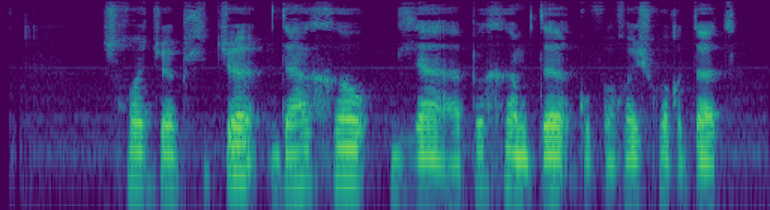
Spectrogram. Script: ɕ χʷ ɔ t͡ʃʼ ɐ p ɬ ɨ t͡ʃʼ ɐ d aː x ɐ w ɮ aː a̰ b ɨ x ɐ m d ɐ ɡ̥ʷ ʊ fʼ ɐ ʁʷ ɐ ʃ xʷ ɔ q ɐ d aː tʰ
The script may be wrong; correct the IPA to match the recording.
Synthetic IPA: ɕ χʷ ɔ t͡ʃʼ ɐ p ɬ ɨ t͡ʃʼ ɐ d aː x ɐ w ɮ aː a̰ b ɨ x ɐ m d ɐ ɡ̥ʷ ʊ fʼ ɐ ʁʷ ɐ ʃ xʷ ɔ q ə d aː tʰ

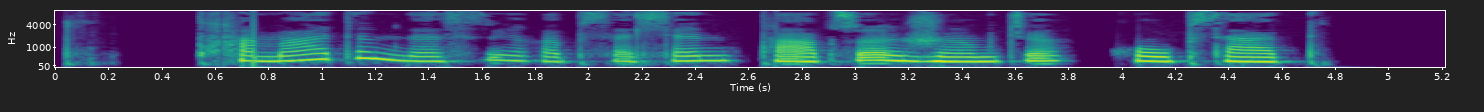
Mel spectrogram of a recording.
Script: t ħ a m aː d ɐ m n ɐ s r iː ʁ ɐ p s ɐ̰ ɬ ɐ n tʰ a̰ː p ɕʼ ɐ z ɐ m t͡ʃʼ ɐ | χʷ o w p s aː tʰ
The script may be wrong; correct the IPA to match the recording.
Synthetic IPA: t ħ a m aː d ɐ m n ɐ s r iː ʁ ɐ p s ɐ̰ ɬ ɐ n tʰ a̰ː p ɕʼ ɐ ʒ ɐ m t͡ʃʼ ɐ | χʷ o w p s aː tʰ

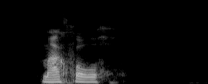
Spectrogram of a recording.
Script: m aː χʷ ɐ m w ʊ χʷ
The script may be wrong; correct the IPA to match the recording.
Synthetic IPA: m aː xʷ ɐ w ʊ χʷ

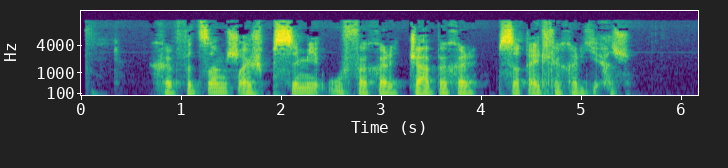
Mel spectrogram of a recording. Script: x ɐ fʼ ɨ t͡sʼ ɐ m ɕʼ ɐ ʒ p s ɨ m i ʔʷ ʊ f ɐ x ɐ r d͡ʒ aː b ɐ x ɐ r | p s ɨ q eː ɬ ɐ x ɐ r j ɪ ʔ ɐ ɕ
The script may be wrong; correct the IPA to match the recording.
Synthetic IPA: x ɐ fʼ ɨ t͡sʼ ɐ m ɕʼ ɐ ʒ p s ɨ m iː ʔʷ ʊ f ɐ x ɐ r d͡ʒ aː b ɐ x ɐ r | p s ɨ q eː ɬ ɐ x ɐ r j ɪ ʔ ɐ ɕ

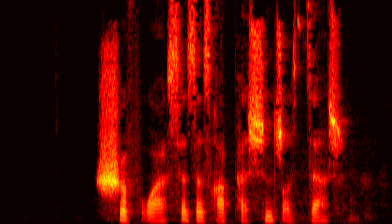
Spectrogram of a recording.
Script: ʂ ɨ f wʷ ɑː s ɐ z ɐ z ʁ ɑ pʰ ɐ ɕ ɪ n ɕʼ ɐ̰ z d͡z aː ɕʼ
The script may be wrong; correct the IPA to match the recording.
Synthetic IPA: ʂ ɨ f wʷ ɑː s ɐ z ɐ z ʁ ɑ pʰ ɐ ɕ ɪ n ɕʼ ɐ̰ z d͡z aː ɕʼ

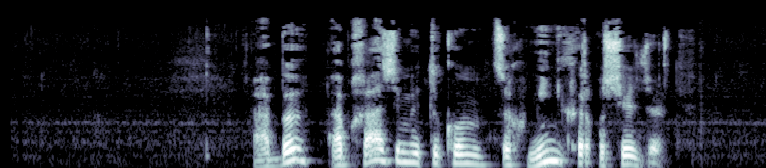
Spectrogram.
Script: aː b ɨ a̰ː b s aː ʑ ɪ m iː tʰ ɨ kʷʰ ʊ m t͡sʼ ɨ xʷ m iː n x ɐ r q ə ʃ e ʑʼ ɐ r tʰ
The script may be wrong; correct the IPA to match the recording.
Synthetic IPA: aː b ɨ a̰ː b χ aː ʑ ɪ m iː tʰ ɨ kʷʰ ʊ m t͡sʼ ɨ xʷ m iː n x ɐ r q ə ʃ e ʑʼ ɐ r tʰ

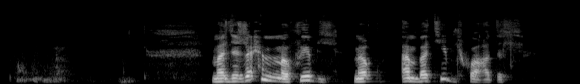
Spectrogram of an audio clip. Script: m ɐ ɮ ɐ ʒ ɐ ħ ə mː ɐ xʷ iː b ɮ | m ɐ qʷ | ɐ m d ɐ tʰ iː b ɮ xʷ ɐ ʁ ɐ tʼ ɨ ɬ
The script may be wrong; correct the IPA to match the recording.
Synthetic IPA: m ɐ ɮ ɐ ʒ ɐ ħ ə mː ɐ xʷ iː b ɮ | m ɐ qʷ | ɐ m b ɐ tʰ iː b ɮ xʷ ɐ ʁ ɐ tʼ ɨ ɬ

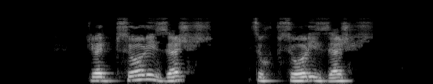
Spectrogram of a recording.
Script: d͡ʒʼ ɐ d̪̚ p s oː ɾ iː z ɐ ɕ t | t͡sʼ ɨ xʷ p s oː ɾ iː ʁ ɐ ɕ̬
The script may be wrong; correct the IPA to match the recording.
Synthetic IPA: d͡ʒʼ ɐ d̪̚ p s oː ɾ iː z ɐ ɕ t | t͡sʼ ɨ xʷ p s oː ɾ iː z ɐ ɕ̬

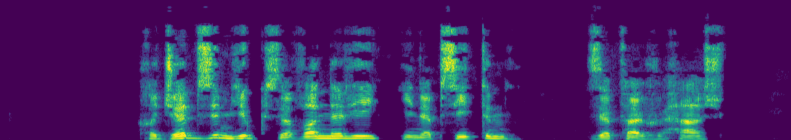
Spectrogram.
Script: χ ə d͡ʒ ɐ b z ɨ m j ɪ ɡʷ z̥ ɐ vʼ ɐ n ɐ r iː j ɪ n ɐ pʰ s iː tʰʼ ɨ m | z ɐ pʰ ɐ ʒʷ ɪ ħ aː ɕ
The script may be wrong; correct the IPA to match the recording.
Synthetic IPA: χ ə d͡ʒ ɐ b z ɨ m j ɪ ɡʷ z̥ ɐ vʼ ɐ n ɐ r iː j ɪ n ɐ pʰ s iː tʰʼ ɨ m | z ɐ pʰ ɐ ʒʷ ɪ ħ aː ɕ

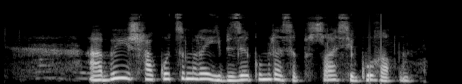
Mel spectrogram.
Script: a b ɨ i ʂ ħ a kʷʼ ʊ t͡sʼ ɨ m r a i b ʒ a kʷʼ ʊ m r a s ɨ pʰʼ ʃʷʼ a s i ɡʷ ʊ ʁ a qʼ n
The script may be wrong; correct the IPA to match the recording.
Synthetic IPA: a b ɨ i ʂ ħ a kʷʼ ʊ t͡sʼ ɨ m r a i b z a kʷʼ ʊ m r a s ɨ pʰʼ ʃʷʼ a s i ɡʷ ʊ ʁ a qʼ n

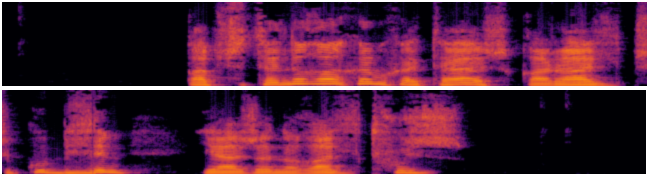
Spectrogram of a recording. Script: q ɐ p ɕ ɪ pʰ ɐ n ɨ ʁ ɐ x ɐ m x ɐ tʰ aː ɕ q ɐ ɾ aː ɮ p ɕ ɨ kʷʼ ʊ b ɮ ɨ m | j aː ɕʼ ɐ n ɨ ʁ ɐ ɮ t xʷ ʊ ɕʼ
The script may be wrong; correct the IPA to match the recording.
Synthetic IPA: q ɐ p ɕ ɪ tʰ ɐ n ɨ ʁ ɐ x ɐ m x ɐ tʰ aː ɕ q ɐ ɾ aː ɮ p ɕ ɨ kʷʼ ʊ b ɮ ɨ m | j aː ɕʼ ɐ n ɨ ʁ ɐ ɮ t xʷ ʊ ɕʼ

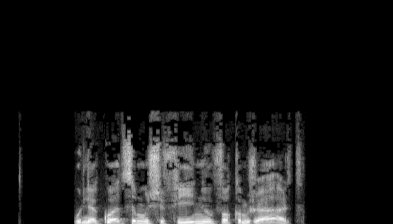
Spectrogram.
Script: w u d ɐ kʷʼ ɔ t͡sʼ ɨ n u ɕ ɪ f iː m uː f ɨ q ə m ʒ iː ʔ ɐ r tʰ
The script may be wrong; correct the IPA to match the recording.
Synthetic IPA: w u n ɐ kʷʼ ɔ t͡sʼ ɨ m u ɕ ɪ f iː n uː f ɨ q ə m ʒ aː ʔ ɐ r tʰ

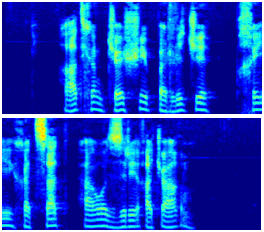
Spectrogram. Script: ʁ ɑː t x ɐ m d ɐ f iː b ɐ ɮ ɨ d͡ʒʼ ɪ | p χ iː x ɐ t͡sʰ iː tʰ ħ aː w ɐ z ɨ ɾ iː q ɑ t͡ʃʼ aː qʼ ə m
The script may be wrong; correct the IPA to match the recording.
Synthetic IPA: ʁ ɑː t x ɐ m d͡ʒ ɐ ʃ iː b ɐ ɮ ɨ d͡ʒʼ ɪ | p χ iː x ɐ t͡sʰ aː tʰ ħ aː w ɐ z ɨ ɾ iː q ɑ t͡ʃʼ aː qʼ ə m

